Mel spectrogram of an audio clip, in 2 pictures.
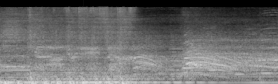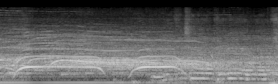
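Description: Live metalcore band playing loud, heavy music that cuts off about two seconds in. A low held drone is left, with high, gliding yells and whoops over it.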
